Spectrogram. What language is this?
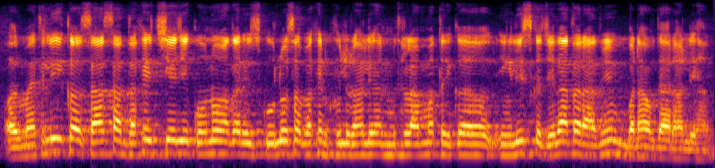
Maithili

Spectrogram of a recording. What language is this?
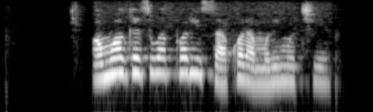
Ganda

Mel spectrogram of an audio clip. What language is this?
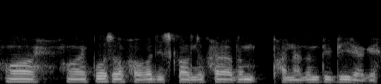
Manipuri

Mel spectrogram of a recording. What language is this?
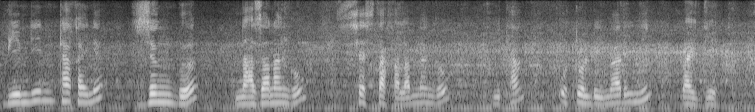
Bodo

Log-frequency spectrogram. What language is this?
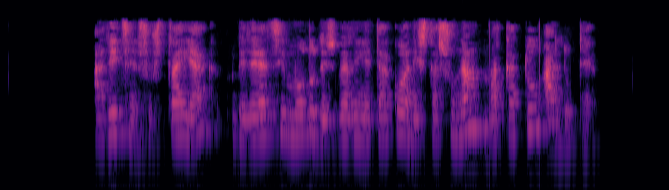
Basque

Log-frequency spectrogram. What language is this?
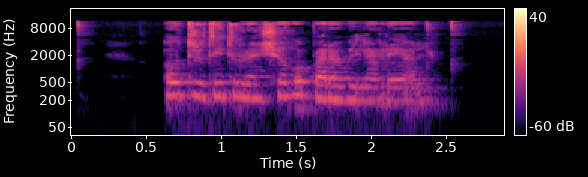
Galician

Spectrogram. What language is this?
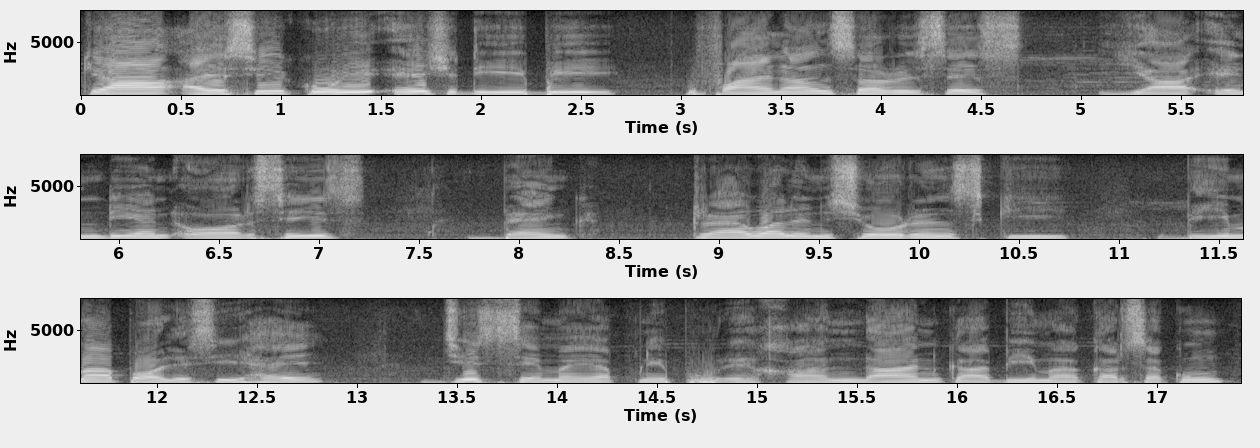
Urdu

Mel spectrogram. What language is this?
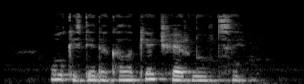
Georgian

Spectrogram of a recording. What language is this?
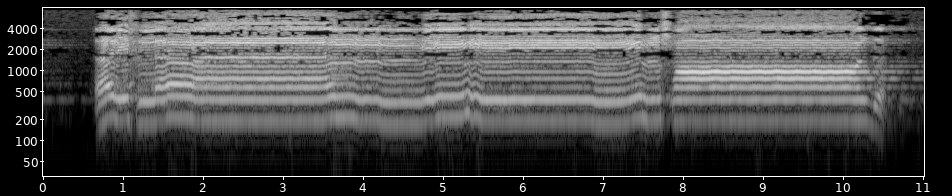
Arabic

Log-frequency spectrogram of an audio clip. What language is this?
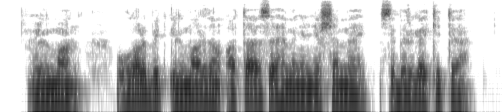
Bashkir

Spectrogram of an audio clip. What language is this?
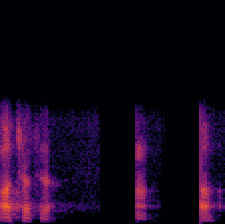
Bodo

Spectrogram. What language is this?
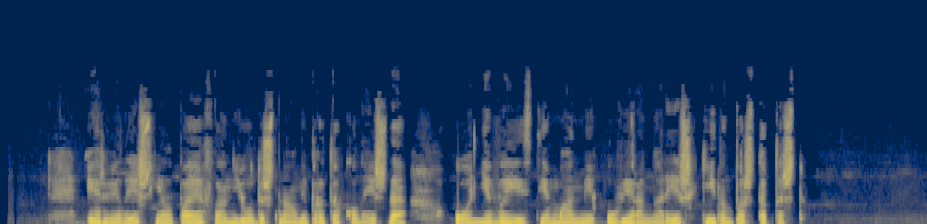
Mari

